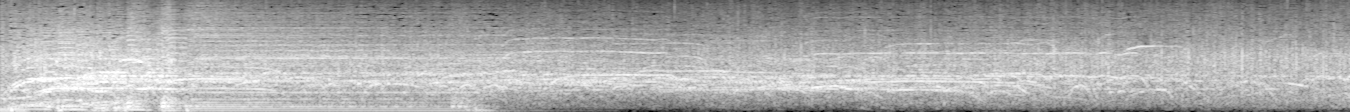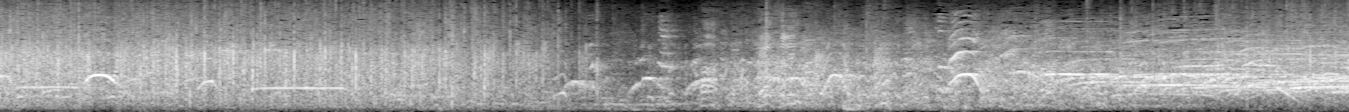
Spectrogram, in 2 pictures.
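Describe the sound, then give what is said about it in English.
A large audience bursts into sustained applause with cheers and whoops as a guest is welcomed onto a show, beginning with a brief loud musical fanfare, then a steady wash of clapping that thins slightly near the end. “The crowd can't get over it either.”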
